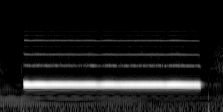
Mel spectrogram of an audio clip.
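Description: One held note B on a recorder, fingered with hole one and the thumb hole, a clear steady pure tone lasting nearly two seconds, played alone and close, ending with a faint breathy release.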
